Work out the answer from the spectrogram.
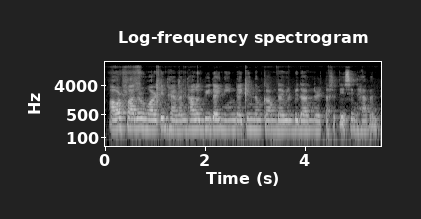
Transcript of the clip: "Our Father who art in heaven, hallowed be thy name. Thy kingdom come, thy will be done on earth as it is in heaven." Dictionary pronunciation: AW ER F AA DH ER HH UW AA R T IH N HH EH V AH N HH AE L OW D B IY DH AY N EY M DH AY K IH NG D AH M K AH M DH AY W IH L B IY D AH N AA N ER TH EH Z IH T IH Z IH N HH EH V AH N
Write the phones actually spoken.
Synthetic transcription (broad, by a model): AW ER F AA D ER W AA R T IH N HH EH V AH N HH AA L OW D B IY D AY N EY M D AY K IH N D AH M K AH M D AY W IH L B IY D AH N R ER T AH S IH T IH S IH N HH EH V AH N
